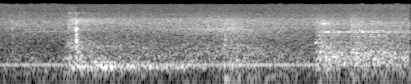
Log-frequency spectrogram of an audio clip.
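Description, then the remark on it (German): A winding engine's drop brake releases with a sharp metallic clunk, then a steady mechanical rush and low hum, swelling again into a brighter hissing surge near the end. “Das war die Fallbremse.”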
